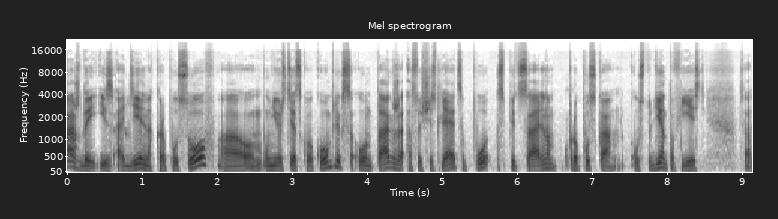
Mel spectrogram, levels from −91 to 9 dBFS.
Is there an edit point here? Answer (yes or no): no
